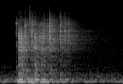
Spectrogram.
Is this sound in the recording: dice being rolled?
yes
